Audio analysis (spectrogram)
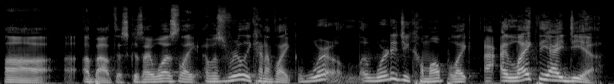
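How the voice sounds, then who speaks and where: A man's voice: medium pitch, animated, moderate pace, a little mellow. A man co-hosting a podcast in a casual chat, often repeating phrases for emphasis and acting out quotes. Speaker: podcast co-host. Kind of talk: casual chat about TV and comics.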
